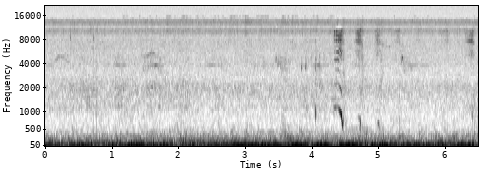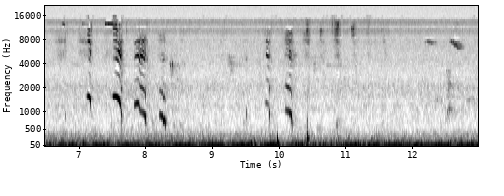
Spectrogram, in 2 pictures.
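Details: A Goldendoodle with a Standard Poodle mother and a Golden Retriever father gives thin, high whimpers and yips in short bursts over a steady low hum.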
